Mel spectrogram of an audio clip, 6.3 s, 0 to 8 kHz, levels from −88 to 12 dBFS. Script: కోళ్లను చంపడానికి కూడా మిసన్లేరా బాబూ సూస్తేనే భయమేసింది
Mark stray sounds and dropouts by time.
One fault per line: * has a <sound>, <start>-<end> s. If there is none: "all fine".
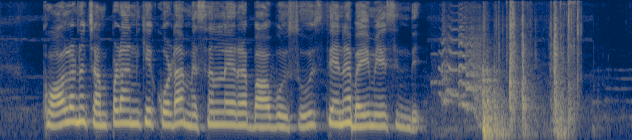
* has a squeak, 4.3-5.9 s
